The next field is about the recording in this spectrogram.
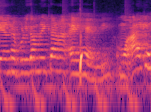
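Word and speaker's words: jeve: Se escribe J-E-V-E. Como heavy.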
